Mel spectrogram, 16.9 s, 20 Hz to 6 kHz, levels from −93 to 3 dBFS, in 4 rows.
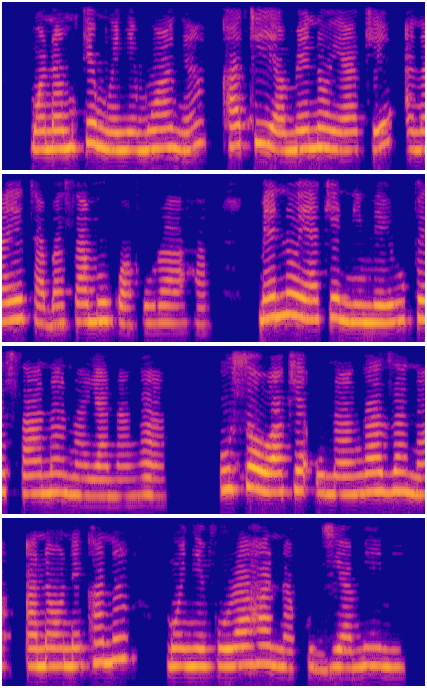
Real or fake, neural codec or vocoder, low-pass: real; none; 5.4 kHz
